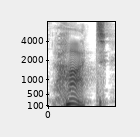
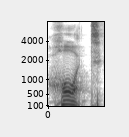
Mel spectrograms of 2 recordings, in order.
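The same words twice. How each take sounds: First: The vowel is open, not rounded. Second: The vowel is a rounded O sound. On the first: The speaker calls it right. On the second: The speaker calls it wrong.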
